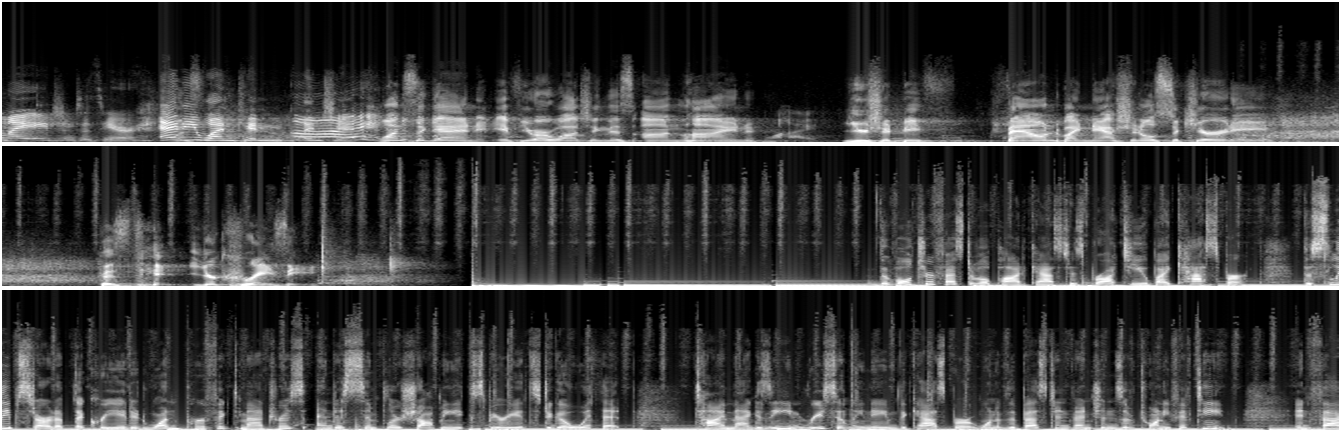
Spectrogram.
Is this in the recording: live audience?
yes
